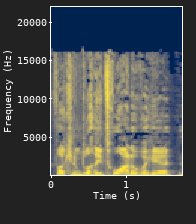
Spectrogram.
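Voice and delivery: a silly fake British rant; mock British accent. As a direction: swear like a stage Brit through giggles. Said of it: "I've been doing this accent the whole time".

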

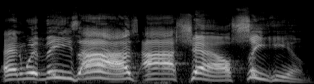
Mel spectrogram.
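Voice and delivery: slow, swelling to a loud cry of faith; Job's defiant faith. Retold or imitated. Job answering his accusers, slow and triumphant. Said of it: "Job said".

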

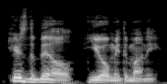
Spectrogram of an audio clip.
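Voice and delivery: normal talking voice

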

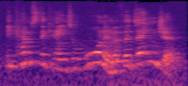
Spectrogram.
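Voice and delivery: ordinary talk

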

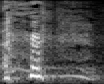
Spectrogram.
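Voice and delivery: high, loud burst of laughter. Real, not acted. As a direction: laugh out at your own slip. Laughs at own slip of words.

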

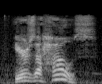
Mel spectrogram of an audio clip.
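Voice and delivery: high relieved call; excited shout. A narrator's reading. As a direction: call out the discovery. Lost man finds shelter.

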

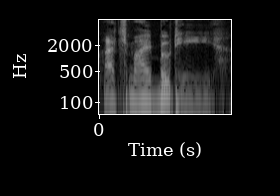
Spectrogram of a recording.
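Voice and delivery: low slow pirate voice. Pretend. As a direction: growl it like a pirate. Pirate bounty joke.

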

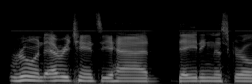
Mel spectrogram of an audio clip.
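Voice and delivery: ordinary talk, nothing marked

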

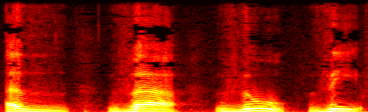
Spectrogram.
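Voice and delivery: "أذ، ذا، ذو، ذي" one by one, voiced th; tongue tip on teeth for "أذ"; dhal practice drill. Shown as a demonstration. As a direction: model a practice run of "ذا، ذو، ذي", each distinct. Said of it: "فيقول".

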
